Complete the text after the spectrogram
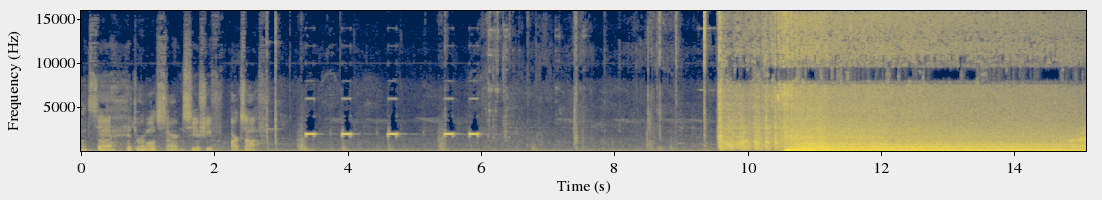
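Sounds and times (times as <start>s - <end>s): engine high idle: 9.6s - 15.0s
engine starter cranking: 9.6s - 15.0s.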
